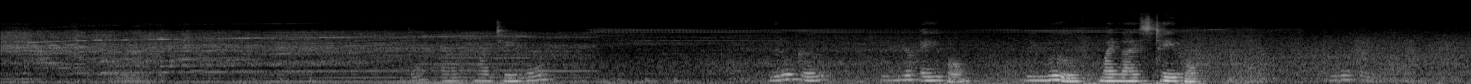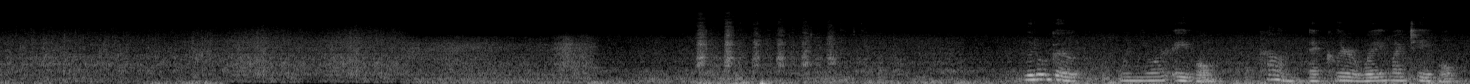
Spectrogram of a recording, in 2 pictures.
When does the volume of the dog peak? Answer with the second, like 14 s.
22 s.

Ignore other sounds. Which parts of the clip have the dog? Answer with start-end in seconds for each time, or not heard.
21.6-23.6.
